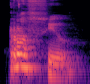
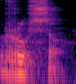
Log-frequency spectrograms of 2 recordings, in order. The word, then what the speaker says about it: Rousseau: Rossiu o ruso. ¿Está bien? Algunos pronuncian Rossiu o ruso.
